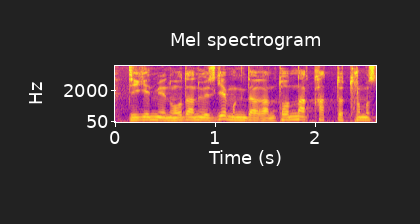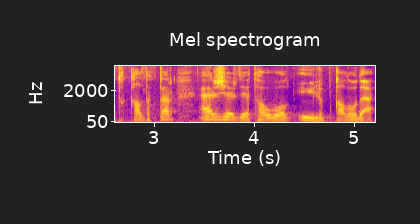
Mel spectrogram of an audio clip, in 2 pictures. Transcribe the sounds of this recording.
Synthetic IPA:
d̪̥e̞ɡʲe̞nme̞nwo̞d̪ɑnwɵzɡʲe̞məɴd̪ɑʁɑnt̪ʰo̞nːɑqʰɑt̪ːət̪ʰʊɾməst̪ə̥qʰːɑlˠd̪əqt̪ɑɾæɾʒe̞ɾd̪e̞t̪ʰɑwbolˠəpʏjɪlɪp̚qʰɑlˠud̪ɑ̰

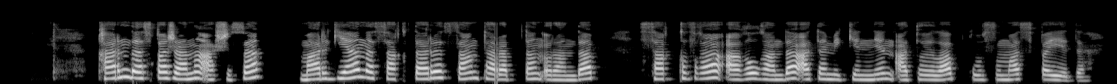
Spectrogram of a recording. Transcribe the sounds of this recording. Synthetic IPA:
qʰɑɾənd̪ɑsqɑʒɑnəʔɑʃəsɑ | maɾɡʲijanasɑqt̪ɑɾəsɑnt̪ʰɑɾɑp̚t̪ɑnʔʊɾɑnd̪ɑp̚ | sɑqːəzʁɑʔɑʁəlˠʁɑnd̪ɑʔɑt̪ɑme̞kʲe̞nɪːe̞nʔɑt̪o̞jlˠɑp̚qʰo̞səlˠmɑspɑje̞d̪ɪ

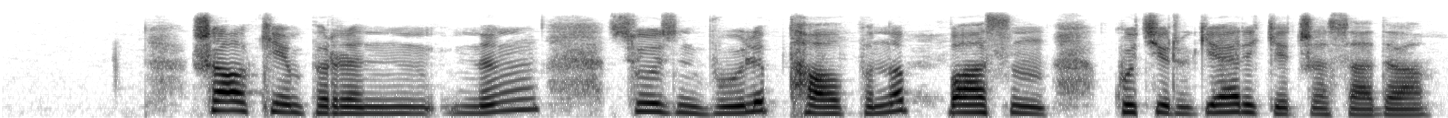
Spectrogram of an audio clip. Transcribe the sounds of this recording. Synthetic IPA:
ʃɑlˠkʲʰe̞mpɪɾɪnɪŋsɵzɪnbɵlɪp̚t̪ʰɑlˠpənəp̚bɑsəŋkʲʰɵt̪e̞ɾuɡʲe̞æɾe̞kʲe̞t̪ʒɑsɑd̪ə

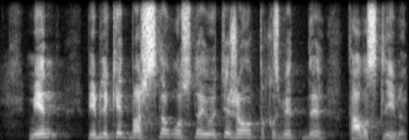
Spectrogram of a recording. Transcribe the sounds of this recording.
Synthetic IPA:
me̞n | me̞ble̞kʲe̞t̪̚bɑsʃə̥sənd̪ɑwo̞sənd̪ɑjwɵt̪e̞ʒɑwɑp̚t̪əqʰəzme̞t̪ɪnd̪ɪt̪ʰɑbəst̪ʰɪlejmɪn

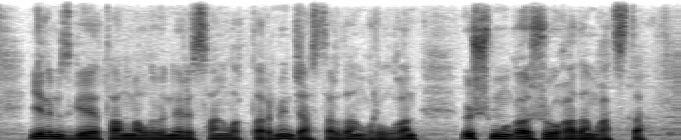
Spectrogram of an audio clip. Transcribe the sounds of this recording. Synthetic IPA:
je̞lɪmɪzɡʲe̞t̪ʰɑnəmɑlˠəwɵne̞ɾsɑɴəlˠəq̚t̪ɑɾəme̞nʒɑst̪ɑɾd̪ɑɴqʰʊɾəlˠʁɑn | ʏʃməɴʁɑʒuəqɑd̪ɑmqʰɑt̪ə̥st̪ə

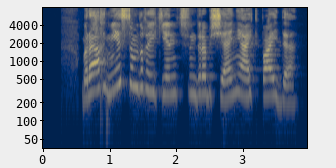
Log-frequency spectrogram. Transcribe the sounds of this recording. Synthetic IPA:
bɪɾɑqne̞səmd̪əqe̞kʲe̞nɪnt̪ʰʏ̥sɪnd̪ɪɾɪpʒæne̞ɑjt̪pɑjd̪ə

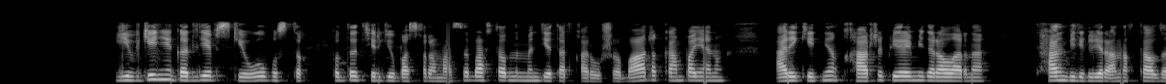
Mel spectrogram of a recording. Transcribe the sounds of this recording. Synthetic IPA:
jevɡʲe̞nʲijaɡad̪lʲevskʲewo̞blˠəst̪əq̚pəd̪ət̪ʰe̞ɾɡʲe̞wbɑsqɑɾmɑsəbɑst̪əʁənəmɪnd̪e̞t̪ɑt̪̚qɑɾuʃəbɑɾlˠəq̚kʰo̞mpanʲijanəɴ | æɾe̞kʲe̞t̪ɪne̞ɴqʰɑɾʒəpʲʰiɾamʲijd̪ɑɾalˠɑɾənɑ | t̪ʰɑnbe̞lɡʲɪle̞ɾɑnəq̚t̪ɑlˠd̪ə

